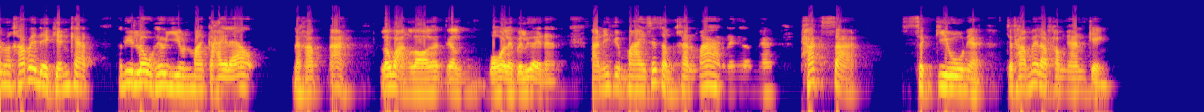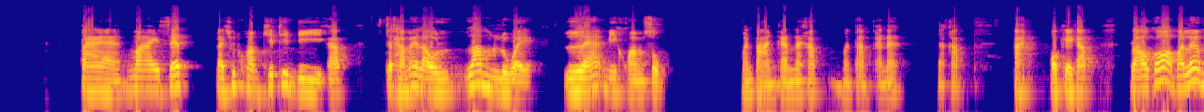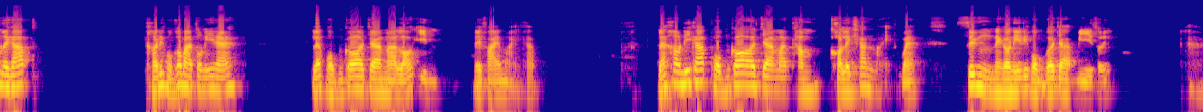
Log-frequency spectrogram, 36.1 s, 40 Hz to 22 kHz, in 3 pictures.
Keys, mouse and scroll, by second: 23.5 middle click, 23.5 scroll up 1, 25.6 click, 27.0 click, 28.7 click, 30.0-32.0 drag, 32.3 click, 33.8 click, 34.8 click, 35.5 click, 35.8 click.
